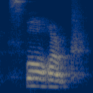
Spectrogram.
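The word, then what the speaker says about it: support: आता जाता है वो है सपोर्ट अब यहां पे यहां पे अ स्वर साउंड का यूज हो रहा है और जो स्ट्रेस है स्ट्रेस किस वाले सिलेबल में जा रहा है टू सिलेबल्स है यहां पे स्ट्रेस जो है वो पोट प जा रहा है स को आराम से प्रोनाउंस करना है और पोट प थोड़ा सा हमने स्ट्रेस देना है तो बन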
